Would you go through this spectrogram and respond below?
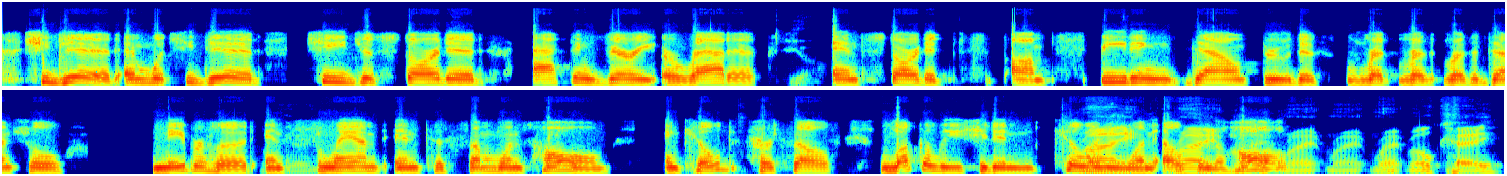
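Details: Adult woman caller with a self-reported speech impediment of unspecified type, stating she is not high; speech impediment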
